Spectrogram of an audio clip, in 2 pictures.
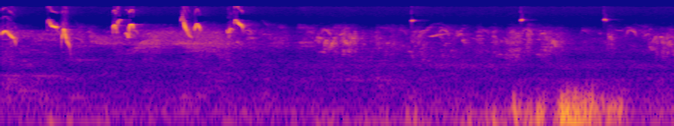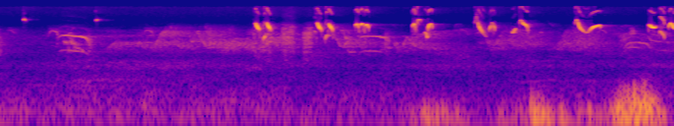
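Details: European goldfinch singing: bursts of liquid, high twittering notes and quick slurred chirps, broken by a quieter scratchy stretch, with a few soft low thumps in the background.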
